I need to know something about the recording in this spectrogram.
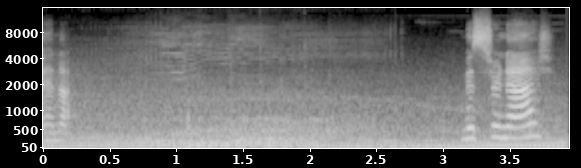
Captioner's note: eerie music; door creaks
